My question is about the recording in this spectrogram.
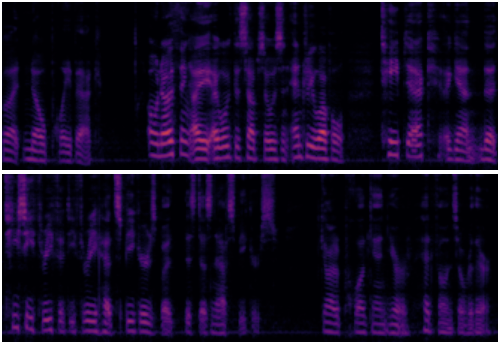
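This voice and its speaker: Speaking at a normal speed, a man with a medium-pitched, somewhat dark voice and noticeable vocal fry walks through an equipment demo. He's an amateur video maker at home in a carpeted indoor room, casual and unscripted, thinking things over aloud with a bit of hesitancy.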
